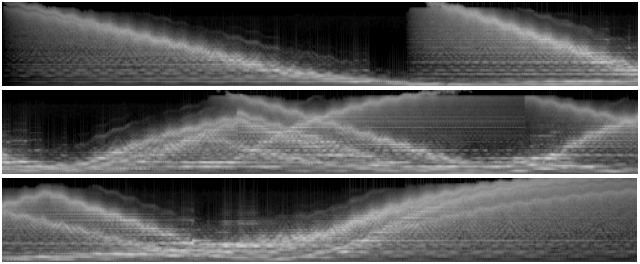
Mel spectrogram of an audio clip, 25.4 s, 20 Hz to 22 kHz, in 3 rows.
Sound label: Roland Alpha Juno-2, Cosmo Sweep; Original Sound Chart patches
